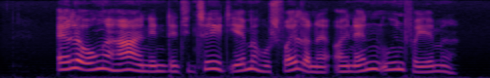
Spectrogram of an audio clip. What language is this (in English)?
Danish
